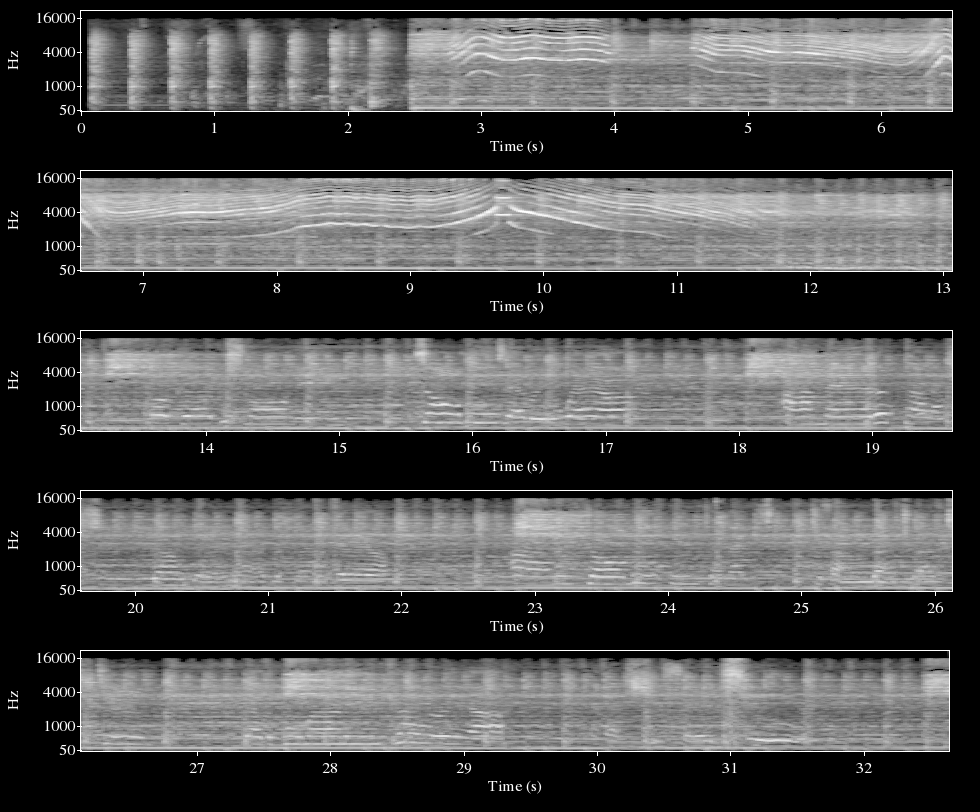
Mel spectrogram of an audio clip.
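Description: Live rock band playing the instrumental intro of a song, with an electric guitar and a low bass line that steps between a few notes. It opens with a fast ticking beat for about two seconds; then high notes slide up and down for several seconds before the guitar part settles in.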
